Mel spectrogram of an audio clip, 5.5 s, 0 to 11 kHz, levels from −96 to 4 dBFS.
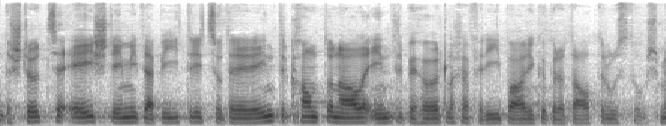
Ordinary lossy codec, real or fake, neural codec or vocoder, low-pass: none; fake; vocoder, 48 kHz, 128 mel bands, Vocos; 9.9 kHz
